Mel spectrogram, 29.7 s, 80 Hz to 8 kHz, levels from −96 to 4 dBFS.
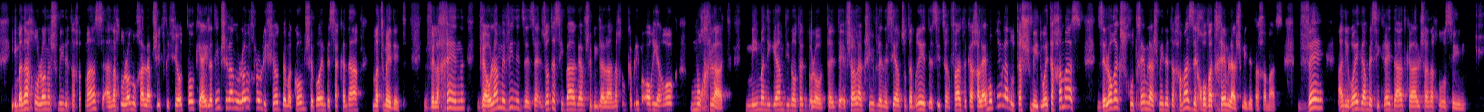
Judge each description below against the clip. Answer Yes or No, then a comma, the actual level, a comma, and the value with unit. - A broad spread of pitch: Yes, wide, 6.4 semitones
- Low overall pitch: No, medium, 155 Hz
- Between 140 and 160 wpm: Yes, fast, 150 wpm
